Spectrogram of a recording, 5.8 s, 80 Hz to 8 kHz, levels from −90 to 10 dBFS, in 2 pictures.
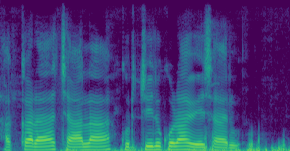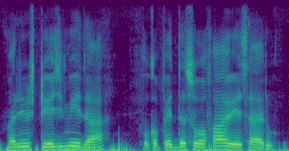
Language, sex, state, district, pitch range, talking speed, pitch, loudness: Telugu, male, Telangana, Mahabubabad, 145-170 Hz, 125 wpm, 160 Hz, -15 LUFS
